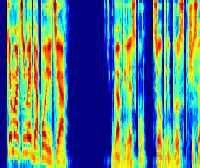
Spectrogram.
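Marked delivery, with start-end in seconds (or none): 0.1-1.4 much higher, louder shrill cry; woman at a window shrieking for the police; shrill woman's voice. A narrator's reading. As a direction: screech it like an alarmed woman. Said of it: "o voce ascuțită de femeie".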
